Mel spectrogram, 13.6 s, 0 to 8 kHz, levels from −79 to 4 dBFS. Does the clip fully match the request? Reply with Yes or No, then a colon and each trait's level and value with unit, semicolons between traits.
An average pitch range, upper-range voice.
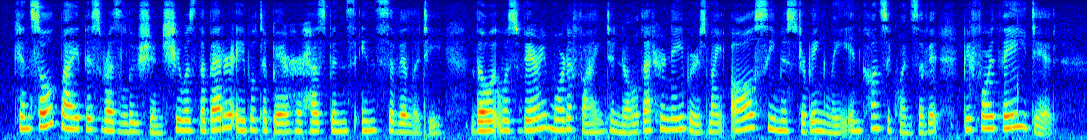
Yes: average, 4.0 semitones; high, 210 Hz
